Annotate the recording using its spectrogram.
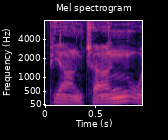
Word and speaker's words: Pyeongchang: Tonight, we will visit Pyeongchang with Devin at 8 p.m.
